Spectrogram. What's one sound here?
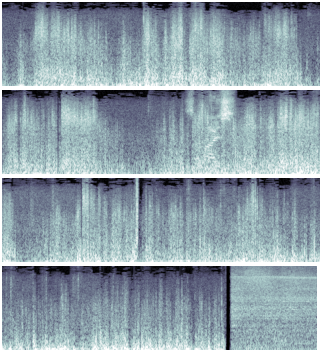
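Strong wind buffets and roars loudly outdoors.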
